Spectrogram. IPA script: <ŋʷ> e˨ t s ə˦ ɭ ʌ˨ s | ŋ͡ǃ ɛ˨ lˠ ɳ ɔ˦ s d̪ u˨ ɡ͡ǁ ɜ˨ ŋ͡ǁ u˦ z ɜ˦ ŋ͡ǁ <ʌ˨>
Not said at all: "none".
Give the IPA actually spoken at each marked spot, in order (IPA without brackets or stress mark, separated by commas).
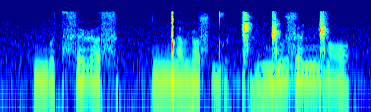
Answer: ŋʷ, ɔ˨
